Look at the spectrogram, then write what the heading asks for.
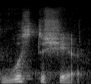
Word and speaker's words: Worcestershire: I'm also going to add in some Worcester sauce, and for those who can't pronounce it, it's Worcestershire.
